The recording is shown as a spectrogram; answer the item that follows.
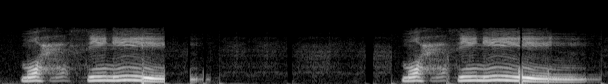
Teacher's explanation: ہا کی آواز حلق کے درمیانی حصے سے گھٹی گھٹی ہوئی سنائی دیتی ہے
